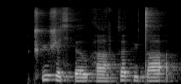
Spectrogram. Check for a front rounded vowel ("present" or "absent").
present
